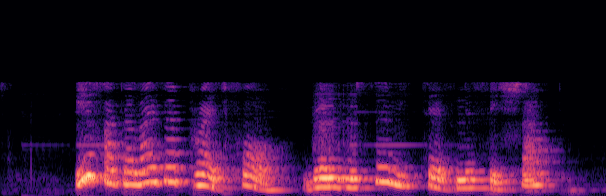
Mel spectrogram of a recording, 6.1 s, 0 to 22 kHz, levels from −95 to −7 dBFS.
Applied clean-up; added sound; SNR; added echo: neural separator model SepFormer DNS4.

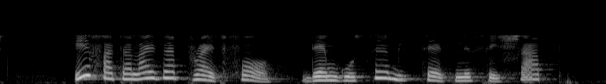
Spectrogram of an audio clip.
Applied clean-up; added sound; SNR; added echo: none; none; none; none.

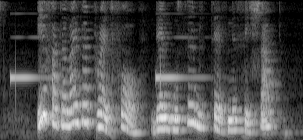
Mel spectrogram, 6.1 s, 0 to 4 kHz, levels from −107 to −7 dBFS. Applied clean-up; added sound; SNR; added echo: none; Piano; 18 dB; reverberation time 0.6 s.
